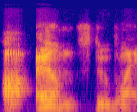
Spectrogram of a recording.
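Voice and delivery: "am" said low and slowly with heavy stress.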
